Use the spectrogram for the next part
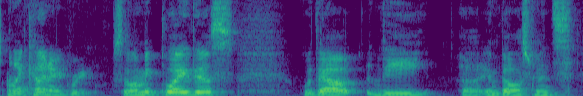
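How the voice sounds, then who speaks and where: A man's voice: high-pitched, normal speed, very noisy. A man teaching a live online flute lesson, explaining each step patiently.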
